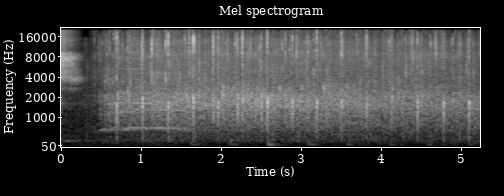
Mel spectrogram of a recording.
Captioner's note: audience applauding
